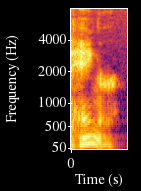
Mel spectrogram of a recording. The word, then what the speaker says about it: hanger: Remember hanger does not have a hard g sound. It's not hanger. It's hanger.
